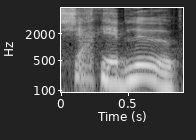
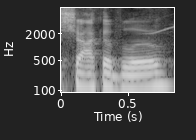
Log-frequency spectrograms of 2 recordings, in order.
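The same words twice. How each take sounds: First: Daughter's exclamation, pitched up at the end; imitating daughter. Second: Said in the usual way. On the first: Dad quoting his daughter's French, imitated with gusto. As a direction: mimic the daughter with a punchy, rising finish. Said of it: "She says Shaka Blue". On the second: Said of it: "my daughter says".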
